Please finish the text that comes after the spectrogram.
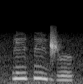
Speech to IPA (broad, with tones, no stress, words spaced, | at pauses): ɾĩ˦pĩ˦d͡ʒʊ˨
